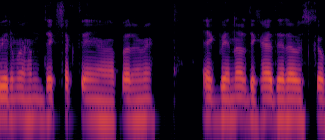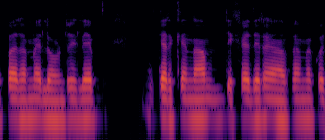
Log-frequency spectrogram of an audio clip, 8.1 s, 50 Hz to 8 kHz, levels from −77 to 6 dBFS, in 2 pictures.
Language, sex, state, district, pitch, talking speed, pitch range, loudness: Hindi, male, Uttar Pradesh, Muzaffarnagar, 110 Hz, 215 wpm, 110-115 Hz, -33 LUFS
